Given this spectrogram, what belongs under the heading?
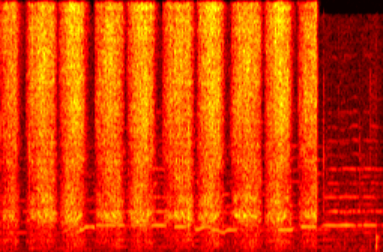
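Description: A handsaw rasps through wood in quick, even back-and-forth strokes, close and loud, then stops abruptly near the end.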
